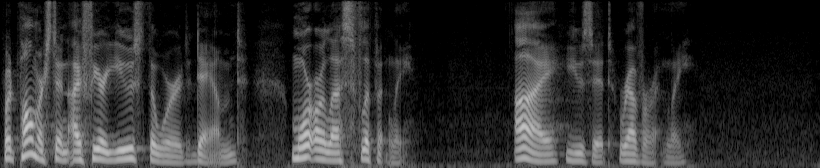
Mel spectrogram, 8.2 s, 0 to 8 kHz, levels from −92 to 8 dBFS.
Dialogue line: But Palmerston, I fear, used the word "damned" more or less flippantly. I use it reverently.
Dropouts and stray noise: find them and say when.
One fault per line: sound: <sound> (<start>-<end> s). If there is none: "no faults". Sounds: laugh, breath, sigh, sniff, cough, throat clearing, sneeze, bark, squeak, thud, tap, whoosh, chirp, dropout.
no faults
